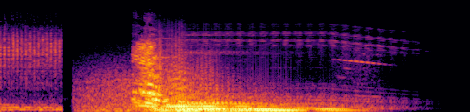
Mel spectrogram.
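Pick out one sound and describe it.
A loud, booming victory fanfare plays and then fades away.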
